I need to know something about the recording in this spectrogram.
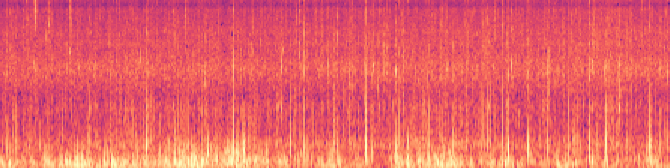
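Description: Raindrops patter into puddles and onto wet leaves outdoors.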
